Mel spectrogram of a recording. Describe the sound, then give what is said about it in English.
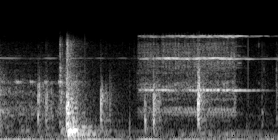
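A telephone bell rings, a bright metallic jangle with a couple of sharper bursts over a sustained ringing tone. No one speaks over it. “I'll get it.”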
